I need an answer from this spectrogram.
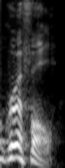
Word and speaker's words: Grifol: Pedro Grifol.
